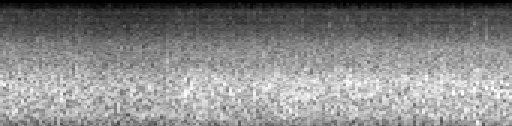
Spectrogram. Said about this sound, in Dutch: Het beekje begon te groeien. Steeds groter, breder, sneller, steeds krachtiger te stromen. En voor mijn ogen veranderde het in een krachtig kolkende rivier.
